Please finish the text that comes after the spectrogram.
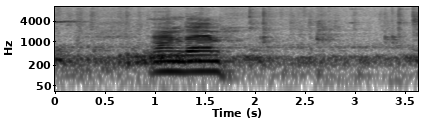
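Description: A pigeon gives a single close, throaty coo inside a racing pigeon stock loft, low and brief, as someone talks quietly nearby.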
